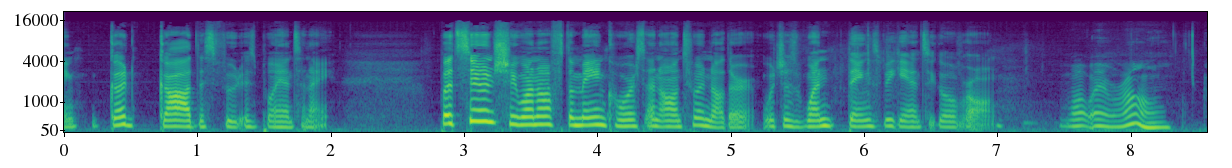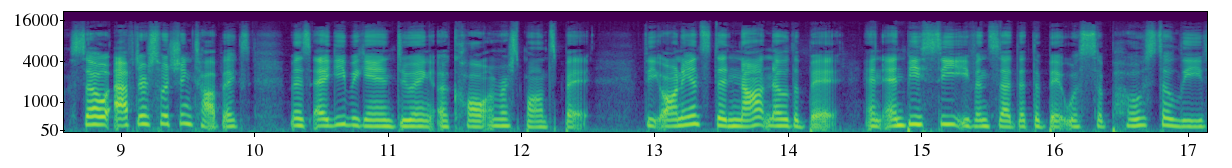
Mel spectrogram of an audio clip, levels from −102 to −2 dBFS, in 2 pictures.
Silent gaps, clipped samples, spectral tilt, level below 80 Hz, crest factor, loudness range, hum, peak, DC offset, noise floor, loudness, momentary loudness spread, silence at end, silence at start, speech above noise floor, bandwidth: none; under 0.1%; -4.5 dB/octave; -46 dBFS; 20 dB; 5 LU; none; -2 dBFS; under 0.1%; -52 dBFS; -21 LUFS; 12 LU; 0 s; 0 s; 31 dB; 15.5 kHz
